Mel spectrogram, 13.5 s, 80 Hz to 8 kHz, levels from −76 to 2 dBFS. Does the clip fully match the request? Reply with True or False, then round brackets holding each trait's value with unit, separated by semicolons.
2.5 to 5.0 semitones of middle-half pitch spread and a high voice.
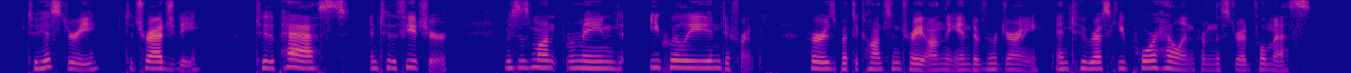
True (4.0 semitones; 215 Hz)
